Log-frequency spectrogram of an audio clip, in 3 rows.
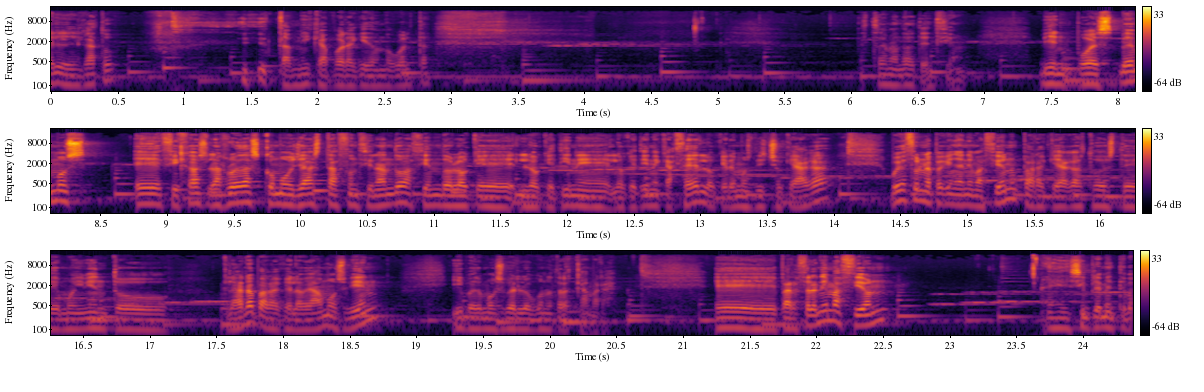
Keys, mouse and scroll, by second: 1.0-1.4 scroll down 3, 1.4-2.1 scroll up 3, 2.1-4.7 middle drag, 4.7-5.1 scroll down 1, 5.1-6.1 middle drag, 6.1-6.8 scroll down 1, 6.8-10.2 drag, 10.2-10.7 scroll up 3, 10.7-13.1 middle drag, 13.1 scroll down 4, 15.6-20.9 drag, 21.8 click.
